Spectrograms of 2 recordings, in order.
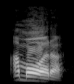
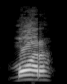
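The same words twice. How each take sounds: First: "amora" with its opening "a" sounded; Portuguese word. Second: "mora" with no opening "a", louder; Spanish word. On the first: Teacher contrasts blackberry for students, Portuguese "amora". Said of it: "amora em português". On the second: Teacher contrasts blackberry for students, Spanish "mora". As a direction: say "mora" firmly, starting straight on the m. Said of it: "Tira apenas o A". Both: Shown as a demonstration.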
